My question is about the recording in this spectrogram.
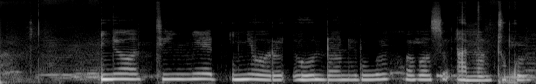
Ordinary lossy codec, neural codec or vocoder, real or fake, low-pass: none; codec, 44.1 kHz, 2.6 kbps, DAC; fake; none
